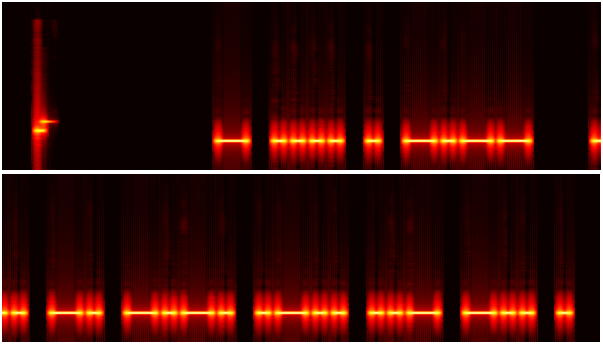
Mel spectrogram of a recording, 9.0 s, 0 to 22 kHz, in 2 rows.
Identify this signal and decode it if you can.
Morse code, heard as a keyed tone, about 17 wpm, 700 Hz. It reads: THEY INCLUDE
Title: Sentences from Top 1000 Words - Review Part 3 - 17wpm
